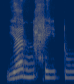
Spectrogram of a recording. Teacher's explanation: Ini kita baca nunnya jelas. Nunnya jelas, nggak pakai dengung-dengung, nggak pakai samar-samar. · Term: idhar halqi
